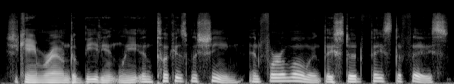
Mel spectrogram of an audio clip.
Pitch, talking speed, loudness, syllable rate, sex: 120 Hz, 225 wpm, -16 LUFS, 5.2 syllables/s, male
